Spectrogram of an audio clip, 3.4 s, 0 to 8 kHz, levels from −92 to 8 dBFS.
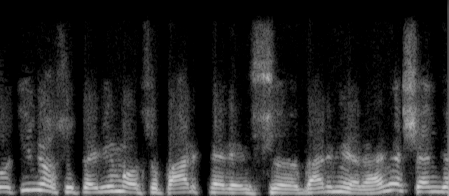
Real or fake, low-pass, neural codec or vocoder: real; 7.2 kHz; none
